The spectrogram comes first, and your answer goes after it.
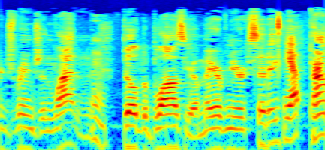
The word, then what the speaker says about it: de Blasio: It's de Blasio is how you pronounce that de Blasio.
